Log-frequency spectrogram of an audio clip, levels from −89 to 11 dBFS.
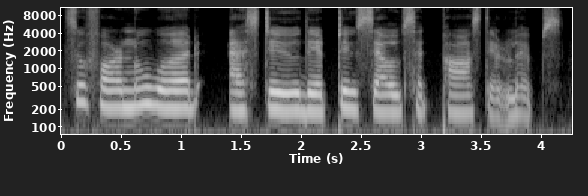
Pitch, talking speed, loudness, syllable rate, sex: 195 Hz, 185 wpm, -16 LUFS, 4.0 syllables/s, female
